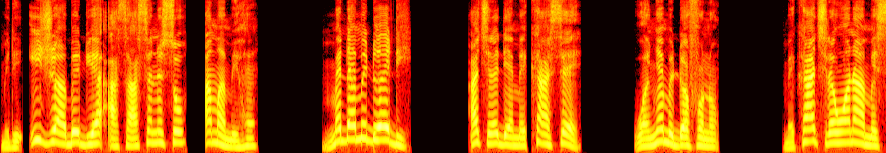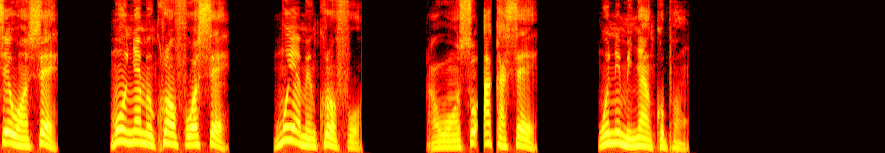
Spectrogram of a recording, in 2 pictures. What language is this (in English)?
Akan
